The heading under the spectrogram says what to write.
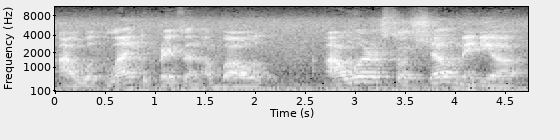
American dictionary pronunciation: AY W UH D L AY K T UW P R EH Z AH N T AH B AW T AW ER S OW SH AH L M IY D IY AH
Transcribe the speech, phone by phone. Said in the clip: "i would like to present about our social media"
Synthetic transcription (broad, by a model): AY W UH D L AY K T UW P R EH Z AH N T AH B AW T AW ER S OW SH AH L M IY D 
